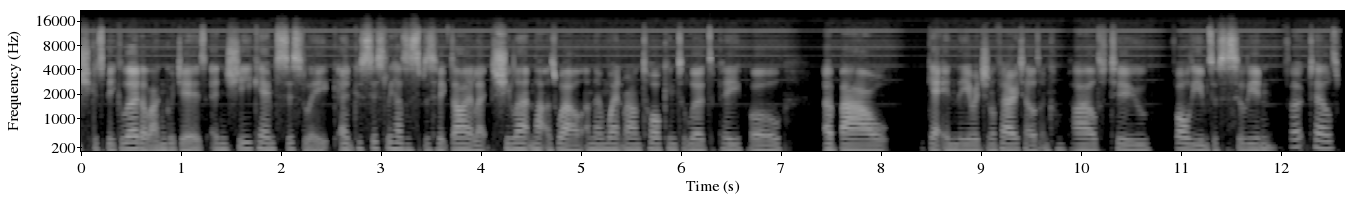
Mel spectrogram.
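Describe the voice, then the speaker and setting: A woman's voice: low-pitched, steady tone, a little fast, gravelly, hardly any pauses, fairly bright tone. A young woman co-hosting a podcast, chatting casually and reading a fairy tale aloud, giggly between passages. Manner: chatty, giggly, reads story passages in a steadier tone. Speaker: podcast co-host and storyteller.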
